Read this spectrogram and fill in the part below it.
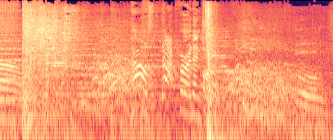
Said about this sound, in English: High Five crashes through the ceiling onto Superbot.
